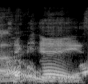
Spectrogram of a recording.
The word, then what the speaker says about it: Takei: Takei, sir. It rhymes with gay.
